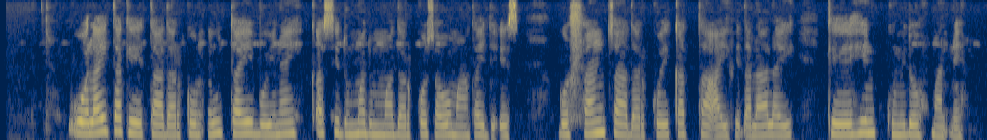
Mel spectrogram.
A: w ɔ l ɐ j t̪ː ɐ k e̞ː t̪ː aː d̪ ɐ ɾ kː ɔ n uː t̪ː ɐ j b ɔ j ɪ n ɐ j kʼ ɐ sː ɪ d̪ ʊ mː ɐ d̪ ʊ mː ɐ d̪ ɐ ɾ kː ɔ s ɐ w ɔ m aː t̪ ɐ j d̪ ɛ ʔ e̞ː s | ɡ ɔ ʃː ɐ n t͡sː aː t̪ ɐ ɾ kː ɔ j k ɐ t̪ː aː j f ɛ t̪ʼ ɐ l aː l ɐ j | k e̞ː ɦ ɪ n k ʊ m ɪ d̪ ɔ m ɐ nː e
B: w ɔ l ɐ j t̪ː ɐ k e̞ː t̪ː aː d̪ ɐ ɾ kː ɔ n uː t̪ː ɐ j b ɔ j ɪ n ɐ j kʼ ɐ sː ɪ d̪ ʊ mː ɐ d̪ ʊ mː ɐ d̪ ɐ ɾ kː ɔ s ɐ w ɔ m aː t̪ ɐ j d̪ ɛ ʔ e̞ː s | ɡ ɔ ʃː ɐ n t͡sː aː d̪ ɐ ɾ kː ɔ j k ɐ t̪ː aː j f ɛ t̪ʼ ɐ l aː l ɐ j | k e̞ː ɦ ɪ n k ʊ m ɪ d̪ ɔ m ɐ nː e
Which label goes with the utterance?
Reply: B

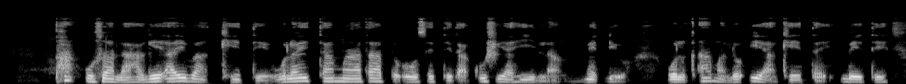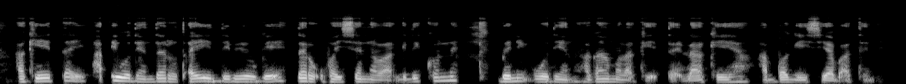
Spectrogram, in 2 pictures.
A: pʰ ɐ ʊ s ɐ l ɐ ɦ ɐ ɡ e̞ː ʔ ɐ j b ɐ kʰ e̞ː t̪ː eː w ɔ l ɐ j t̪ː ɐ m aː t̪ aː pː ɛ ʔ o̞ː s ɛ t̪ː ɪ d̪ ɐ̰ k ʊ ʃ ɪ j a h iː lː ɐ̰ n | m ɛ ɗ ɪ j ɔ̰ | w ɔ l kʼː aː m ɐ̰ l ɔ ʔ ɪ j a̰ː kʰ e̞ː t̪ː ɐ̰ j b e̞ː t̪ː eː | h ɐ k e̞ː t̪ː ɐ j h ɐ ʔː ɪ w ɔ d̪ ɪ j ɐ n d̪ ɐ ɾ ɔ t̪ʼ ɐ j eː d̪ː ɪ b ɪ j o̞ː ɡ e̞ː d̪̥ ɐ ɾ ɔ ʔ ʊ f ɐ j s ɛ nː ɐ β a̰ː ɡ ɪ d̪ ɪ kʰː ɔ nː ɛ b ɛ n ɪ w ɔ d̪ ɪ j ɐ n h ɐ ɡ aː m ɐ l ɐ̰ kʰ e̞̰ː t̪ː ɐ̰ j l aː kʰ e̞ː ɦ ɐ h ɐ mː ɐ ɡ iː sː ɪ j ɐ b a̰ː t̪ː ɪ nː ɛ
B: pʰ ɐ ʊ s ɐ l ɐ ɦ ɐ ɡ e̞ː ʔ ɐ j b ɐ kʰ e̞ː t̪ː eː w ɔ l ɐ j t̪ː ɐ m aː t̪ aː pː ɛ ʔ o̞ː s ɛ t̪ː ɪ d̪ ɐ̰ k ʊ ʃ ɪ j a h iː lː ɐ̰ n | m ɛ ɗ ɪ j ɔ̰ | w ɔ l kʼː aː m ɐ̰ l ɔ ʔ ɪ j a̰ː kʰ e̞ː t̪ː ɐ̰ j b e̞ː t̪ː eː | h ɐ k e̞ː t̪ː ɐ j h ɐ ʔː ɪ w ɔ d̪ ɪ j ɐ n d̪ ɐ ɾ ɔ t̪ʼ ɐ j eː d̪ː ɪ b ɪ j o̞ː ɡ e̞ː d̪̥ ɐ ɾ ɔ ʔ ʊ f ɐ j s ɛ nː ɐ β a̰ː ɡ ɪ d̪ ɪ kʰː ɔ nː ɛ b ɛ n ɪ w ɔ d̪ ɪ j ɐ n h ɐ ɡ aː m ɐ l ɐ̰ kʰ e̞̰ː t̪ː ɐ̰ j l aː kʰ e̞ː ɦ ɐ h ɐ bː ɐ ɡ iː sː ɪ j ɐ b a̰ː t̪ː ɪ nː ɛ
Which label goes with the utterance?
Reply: B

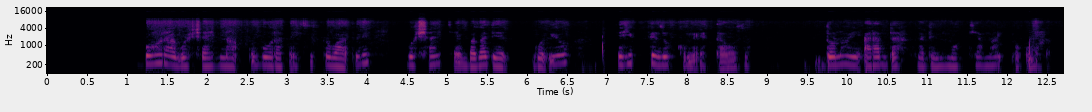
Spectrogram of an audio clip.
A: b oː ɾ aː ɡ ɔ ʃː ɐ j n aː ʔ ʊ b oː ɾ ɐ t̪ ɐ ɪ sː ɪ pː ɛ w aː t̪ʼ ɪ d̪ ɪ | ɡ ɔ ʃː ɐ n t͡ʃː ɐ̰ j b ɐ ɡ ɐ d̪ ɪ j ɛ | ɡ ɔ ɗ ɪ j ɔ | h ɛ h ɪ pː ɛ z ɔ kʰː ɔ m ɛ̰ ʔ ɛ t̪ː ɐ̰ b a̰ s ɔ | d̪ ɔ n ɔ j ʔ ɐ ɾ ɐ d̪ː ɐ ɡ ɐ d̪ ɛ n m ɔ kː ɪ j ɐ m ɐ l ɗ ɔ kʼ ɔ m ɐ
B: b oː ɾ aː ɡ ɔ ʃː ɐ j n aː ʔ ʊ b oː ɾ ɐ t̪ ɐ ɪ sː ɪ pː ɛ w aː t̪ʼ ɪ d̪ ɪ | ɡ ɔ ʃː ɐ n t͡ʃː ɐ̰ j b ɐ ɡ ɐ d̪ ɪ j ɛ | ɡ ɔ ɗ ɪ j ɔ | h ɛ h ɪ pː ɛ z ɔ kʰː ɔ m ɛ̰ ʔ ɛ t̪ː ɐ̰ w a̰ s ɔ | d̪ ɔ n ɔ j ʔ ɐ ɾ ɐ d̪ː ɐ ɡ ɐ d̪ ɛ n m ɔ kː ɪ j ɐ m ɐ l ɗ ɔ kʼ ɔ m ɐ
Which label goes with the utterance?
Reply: B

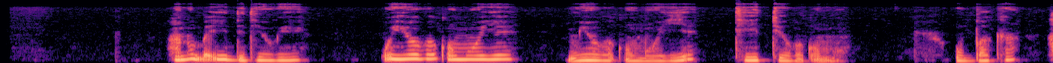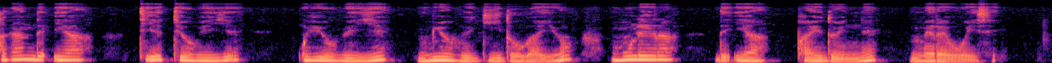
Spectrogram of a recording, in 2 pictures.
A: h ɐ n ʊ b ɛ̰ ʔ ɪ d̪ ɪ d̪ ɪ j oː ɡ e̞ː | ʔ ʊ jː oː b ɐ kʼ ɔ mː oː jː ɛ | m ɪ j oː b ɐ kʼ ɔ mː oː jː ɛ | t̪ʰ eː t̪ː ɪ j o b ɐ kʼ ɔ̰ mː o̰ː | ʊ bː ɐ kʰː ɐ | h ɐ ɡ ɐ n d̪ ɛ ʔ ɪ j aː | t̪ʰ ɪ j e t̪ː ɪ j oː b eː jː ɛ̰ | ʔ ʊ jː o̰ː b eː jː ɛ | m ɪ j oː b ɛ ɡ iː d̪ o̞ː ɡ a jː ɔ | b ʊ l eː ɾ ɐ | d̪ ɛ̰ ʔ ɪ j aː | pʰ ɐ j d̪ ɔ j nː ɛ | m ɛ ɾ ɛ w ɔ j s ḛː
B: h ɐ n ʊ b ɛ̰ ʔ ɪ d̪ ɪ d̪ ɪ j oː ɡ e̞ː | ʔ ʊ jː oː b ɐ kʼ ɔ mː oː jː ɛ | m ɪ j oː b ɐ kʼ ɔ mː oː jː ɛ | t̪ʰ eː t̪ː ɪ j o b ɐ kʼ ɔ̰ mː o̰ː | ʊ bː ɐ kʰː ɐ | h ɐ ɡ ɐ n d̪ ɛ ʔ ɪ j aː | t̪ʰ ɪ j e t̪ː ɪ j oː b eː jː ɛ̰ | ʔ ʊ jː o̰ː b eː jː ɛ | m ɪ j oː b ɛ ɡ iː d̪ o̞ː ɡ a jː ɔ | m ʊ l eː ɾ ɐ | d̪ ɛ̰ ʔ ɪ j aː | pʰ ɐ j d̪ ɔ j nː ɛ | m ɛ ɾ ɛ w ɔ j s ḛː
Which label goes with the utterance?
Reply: B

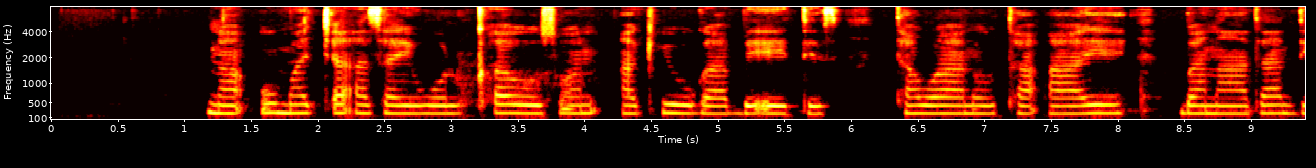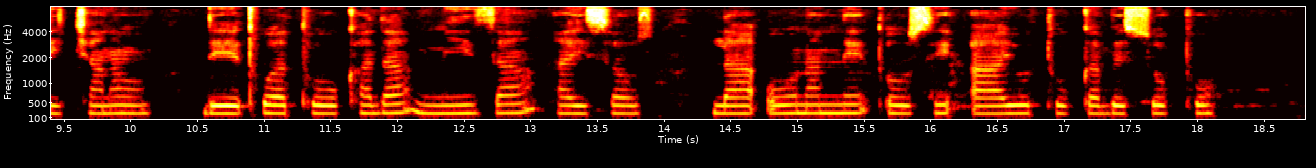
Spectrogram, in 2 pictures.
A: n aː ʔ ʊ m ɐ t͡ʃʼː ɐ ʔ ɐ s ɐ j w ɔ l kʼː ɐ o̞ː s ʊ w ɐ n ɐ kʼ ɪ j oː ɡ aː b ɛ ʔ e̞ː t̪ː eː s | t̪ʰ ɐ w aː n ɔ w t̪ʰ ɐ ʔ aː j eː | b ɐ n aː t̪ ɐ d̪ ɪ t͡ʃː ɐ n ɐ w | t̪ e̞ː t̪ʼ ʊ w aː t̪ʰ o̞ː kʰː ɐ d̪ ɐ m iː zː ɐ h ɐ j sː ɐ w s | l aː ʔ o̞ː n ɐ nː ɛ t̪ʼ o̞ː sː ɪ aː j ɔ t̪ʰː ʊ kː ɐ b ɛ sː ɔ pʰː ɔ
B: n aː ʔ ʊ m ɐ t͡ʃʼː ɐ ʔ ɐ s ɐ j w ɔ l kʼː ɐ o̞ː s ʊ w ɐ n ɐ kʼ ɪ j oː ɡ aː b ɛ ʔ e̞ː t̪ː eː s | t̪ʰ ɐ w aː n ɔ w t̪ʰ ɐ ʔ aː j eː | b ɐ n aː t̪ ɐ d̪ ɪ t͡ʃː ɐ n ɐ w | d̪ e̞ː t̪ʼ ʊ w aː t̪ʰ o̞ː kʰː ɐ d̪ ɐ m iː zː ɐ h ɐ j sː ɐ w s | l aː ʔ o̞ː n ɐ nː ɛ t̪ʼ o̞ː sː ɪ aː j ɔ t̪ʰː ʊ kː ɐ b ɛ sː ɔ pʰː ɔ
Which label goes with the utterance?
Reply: B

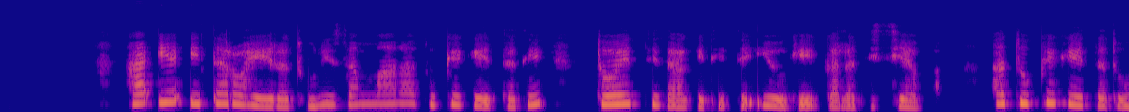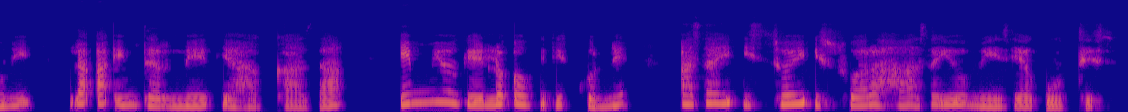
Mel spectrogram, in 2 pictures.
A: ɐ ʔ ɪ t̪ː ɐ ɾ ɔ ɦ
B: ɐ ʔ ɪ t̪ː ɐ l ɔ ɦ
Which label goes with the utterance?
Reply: A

